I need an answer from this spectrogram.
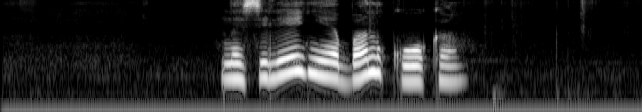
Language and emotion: Russian, neutral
